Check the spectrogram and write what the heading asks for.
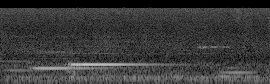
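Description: An airport public-address chime: a few clear, steady electronic tones sounding one after another and overlapping, each held for a second or two, over the low noise of a large hall.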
